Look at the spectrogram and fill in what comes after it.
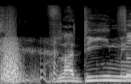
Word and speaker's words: Vladimir: But he also says Vladimir rhymes with redeemer. So it's Vladimir.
